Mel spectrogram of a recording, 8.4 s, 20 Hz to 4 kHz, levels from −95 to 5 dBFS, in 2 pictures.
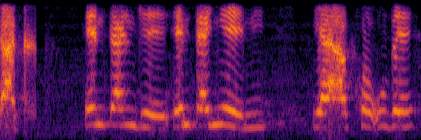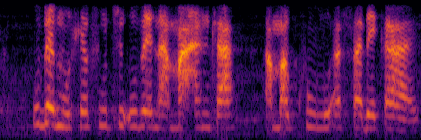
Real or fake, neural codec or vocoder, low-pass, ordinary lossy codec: fake; codec, 24 kHz, 6 kbps, HILCodec; 3.6 kHz; none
